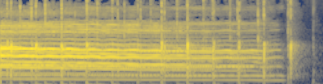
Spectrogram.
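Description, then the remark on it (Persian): A quick burst of sharp, steady hand claps over a sustained bright tone, loud, fading out after a couple of seconds with a few last scattered claps. “پس بیاین براش یه کف بزنیم هورا”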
